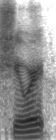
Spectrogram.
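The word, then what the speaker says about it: Shuart: Leo has just said it's short short stadium which is at the university there.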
